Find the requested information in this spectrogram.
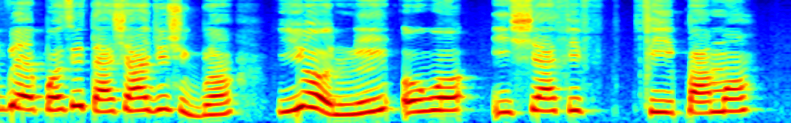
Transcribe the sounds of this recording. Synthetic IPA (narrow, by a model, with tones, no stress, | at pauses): i˦ɡ͡be˦e˧k͡po˧si˦˨ta˧ʃa˦d͡ʒu˦ʃu˦˨ɡ͡bɔ̃˨˦ | jo˦˨nĩ˨˦o˧wo˦ | i˧ʃɛ˦fi˦ | fi˧k͡pa˧mɔ̃˦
